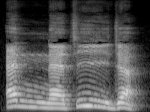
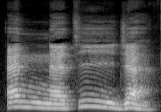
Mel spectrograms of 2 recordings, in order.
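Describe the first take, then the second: No difference in how they are said.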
